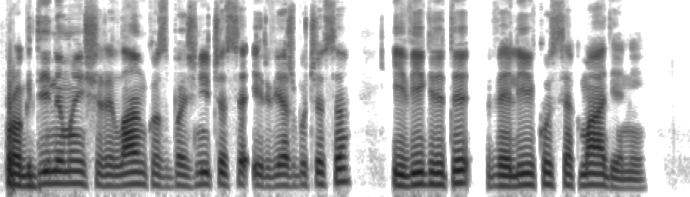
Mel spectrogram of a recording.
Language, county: Lithuanian, Vilnius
